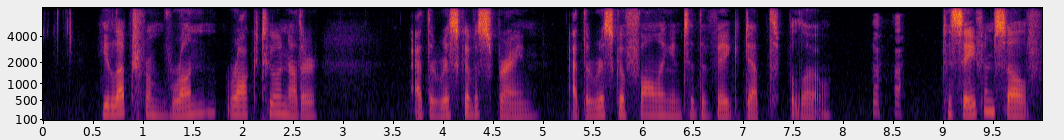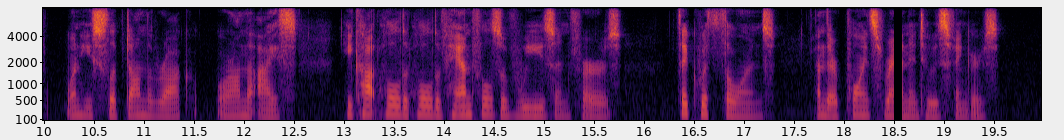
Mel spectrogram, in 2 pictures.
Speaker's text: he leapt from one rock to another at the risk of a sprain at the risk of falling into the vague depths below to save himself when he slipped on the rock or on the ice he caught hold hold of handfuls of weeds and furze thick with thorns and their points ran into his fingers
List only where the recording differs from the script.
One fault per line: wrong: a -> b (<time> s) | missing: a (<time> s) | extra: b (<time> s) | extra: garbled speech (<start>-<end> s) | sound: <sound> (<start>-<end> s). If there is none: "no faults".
sound: laugh (8.3-8.6 s)
sound: dropout (18.5-18.6 s)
